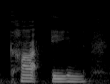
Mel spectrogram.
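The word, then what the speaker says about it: Κάϊν: That's telling you you've got two syllables here, Cain.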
